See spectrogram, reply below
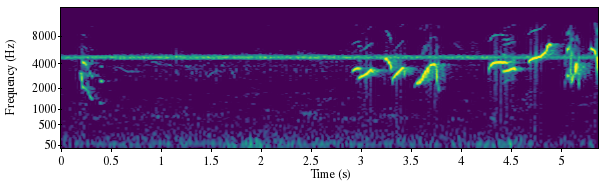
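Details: Oriental magpie-robin morning song in 'căng lửa' style: a single falling note, three seconds of near silence, then lively bursts of whistled upslurs and slurred sweeps, over a constant high background whine.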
